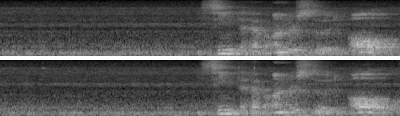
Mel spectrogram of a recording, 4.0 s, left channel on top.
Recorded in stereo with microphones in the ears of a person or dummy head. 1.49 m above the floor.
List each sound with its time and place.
2.0 s a man speaking: 15° right (ahead or behind), 1.7 m; by 3.9 s 25° left (ahead or behind), 1.6 m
